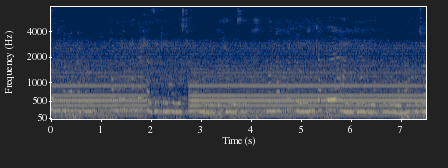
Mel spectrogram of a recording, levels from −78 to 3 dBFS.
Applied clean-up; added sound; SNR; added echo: none; Wind instrument, woodwind instrument; 1 dB; reverberation time 0.6 s.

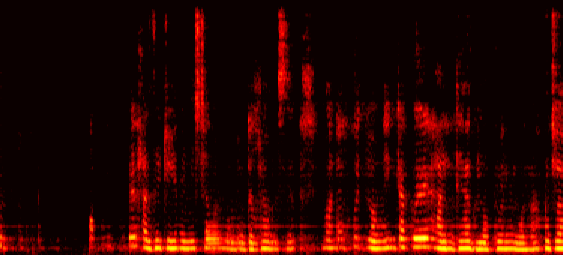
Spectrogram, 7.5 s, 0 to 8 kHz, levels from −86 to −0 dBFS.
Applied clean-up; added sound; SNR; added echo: neural mask model DeepFilterNet 3.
